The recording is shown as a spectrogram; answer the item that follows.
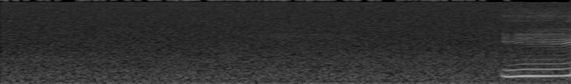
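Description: Steady, even hiss of background noise in a pause between phrases of a chanted Quran recitation. Near the end a voice comes back in on a long held note.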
